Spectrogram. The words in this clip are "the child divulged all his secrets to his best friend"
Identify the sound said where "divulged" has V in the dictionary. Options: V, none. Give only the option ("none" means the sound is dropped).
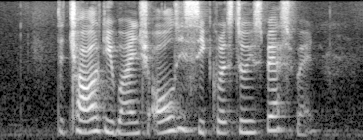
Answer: none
